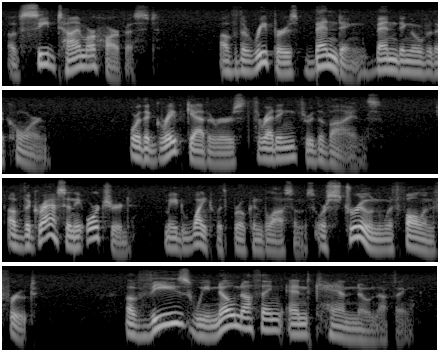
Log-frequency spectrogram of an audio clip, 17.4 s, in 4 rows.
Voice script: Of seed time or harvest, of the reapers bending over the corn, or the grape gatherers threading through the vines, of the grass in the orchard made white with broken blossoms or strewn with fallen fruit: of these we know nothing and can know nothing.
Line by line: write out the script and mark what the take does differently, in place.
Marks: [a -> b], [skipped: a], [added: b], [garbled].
Of seed time or harvest, of the reapers bending [added: bending] over the corn, or the grape gatherers threading through the vines, of the grass in the orchard made white with broken blossoms or strewn with fallen fruit: of these we know nothing and can know nothing.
